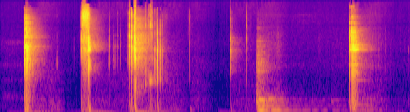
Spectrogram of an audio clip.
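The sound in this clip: Drink cans or bottles clink together in a toast to a late mother: several bright, sharp clinks in an irregular rhythm, with a duller, lower knock among them.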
